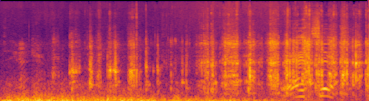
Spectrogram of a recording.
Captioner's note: rock scraping sound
